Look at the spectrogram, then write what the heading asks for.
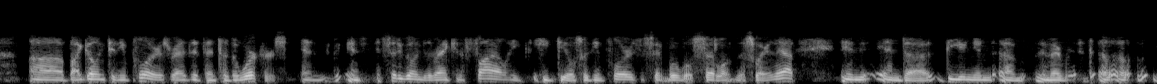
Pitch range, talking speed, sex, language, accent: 100-125 Hz, 240 wpm, male, English, American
